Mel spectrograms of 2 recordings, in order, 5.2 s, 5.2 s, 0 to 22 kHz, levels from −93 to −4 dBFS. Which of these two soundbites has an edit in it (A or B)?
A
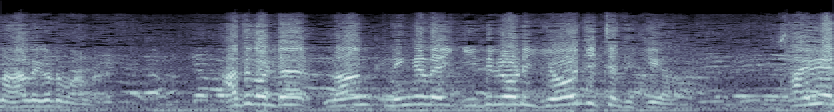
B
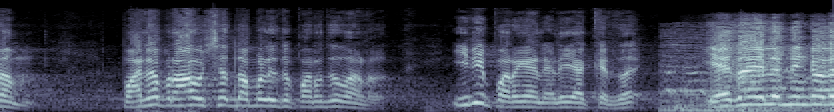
B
